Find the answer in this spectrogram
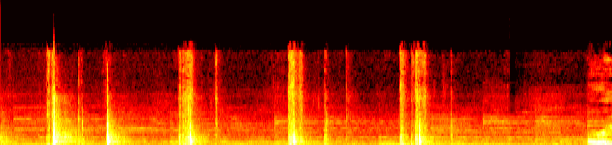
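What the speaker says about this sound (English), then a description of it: "next we're gonna do our purple onion. And like with all the other ones, I'm gonna chop it as thin" A knife chops a purple onion thinly on a board: about seven distinct, sharp thuds spaced irregularly over a quiet room hum.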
